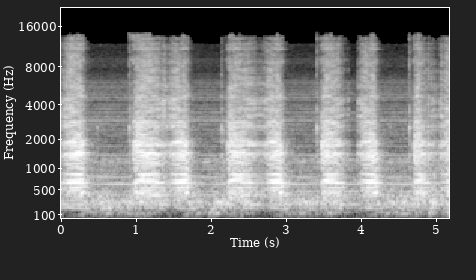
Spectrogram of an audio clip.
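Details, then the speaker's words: Drill-bit sharpening with a grinding attachment on a slab grinding machine, bit swung across the stone: even rasping bursts about one a second with no chatter, ground until nearly no sparks; normal grinding. "I continue till there's nearly no sparks left then I have a good finish"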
